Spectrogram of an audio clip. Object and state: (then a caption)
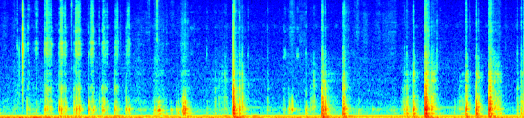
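Plaster fossil block being scraped. A solid white plaster ammonite fossil-excavation block, held by hand, is scraped with a wooden-handled metal chisel so that powder crumbles off. Quick, dry scraping strokes follow one another, with a few louder, sharper scrapes standing out. A steady low hum runs underneath throughout.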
